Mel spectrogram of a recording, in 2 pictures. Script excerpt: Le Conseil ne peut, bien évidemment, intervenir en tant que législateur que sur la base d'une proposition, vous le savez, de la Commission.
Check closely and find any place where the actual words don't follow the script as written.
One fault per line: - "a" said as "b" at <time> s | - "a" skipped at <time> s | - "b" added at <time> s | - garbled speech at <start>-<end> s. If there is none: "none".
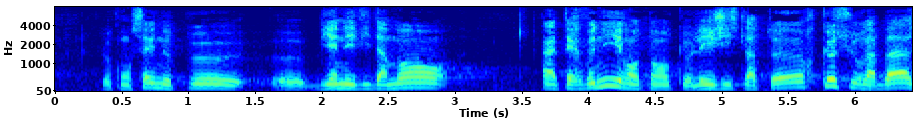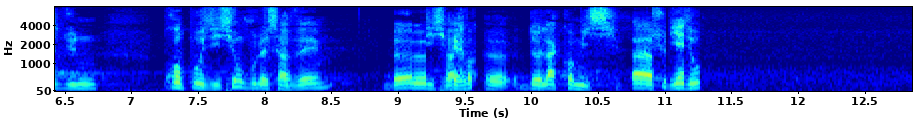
- garbled speech at 8.9-9.6 s
- garbled speech at 10.7-11.3 s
